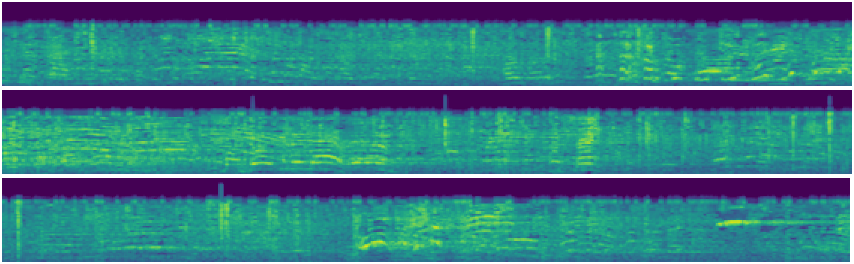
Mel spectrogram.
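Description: A crowd of spectators chatters in a large echoing rink.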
